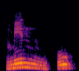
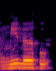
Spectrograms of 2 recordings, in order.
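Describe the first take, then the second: First: The word has two syllables, no added vowel. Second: The word has three syllables, an added vowel. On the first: The speaker calls it right. "Fajarat minhu" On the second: The speaker calls it wrong. "bukan minehu"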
